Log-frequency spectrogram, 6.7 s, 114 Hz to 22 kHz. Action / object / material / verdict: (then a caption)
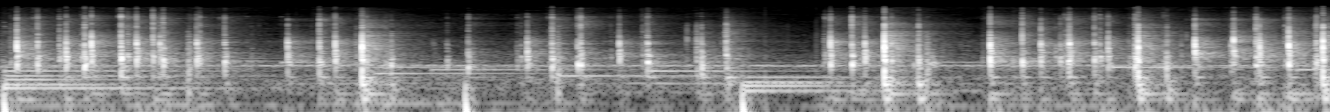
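tap / mechanical keyboard with plastic keycaps / plastic / none. Fingertips of both hands type continuously on a Next Time 75 mechanical keyboard with Gateron Yellow switches and black plastic keycaps in a light-grey case, resting on a desk mat, pressing and bottoming out the switches. A steady stream of short, bright, clacky keystrokes sounds with little low-end thump, including a few slightly deeper thocks from larger keys, broken by brief pauses.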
